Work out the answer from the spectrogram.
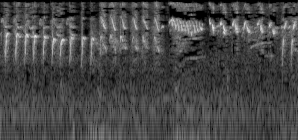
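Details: Major goldfinch singing: fast metallic trill of rapid repeated notes, shifting to higher buzzy twittering and a short nasal burst, with faint low background rumble.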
